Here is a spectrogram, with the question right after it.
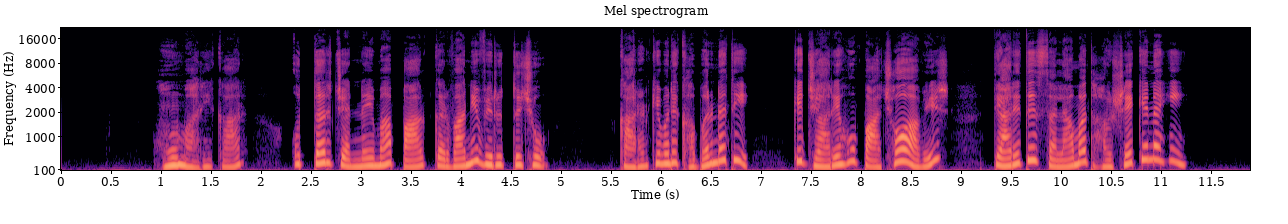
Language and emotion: Gujarati, fearful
